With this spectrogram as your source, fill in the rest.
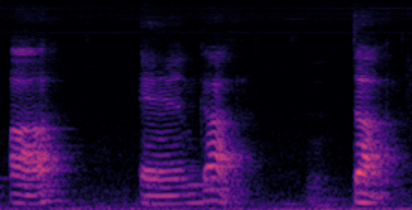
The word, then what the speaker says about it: Gad: it or not the tribal gag is going to be pronounced god the proper guy in hebrew is actually pronounced god now why is that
